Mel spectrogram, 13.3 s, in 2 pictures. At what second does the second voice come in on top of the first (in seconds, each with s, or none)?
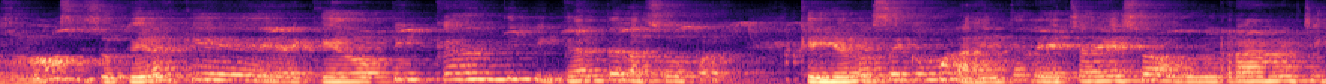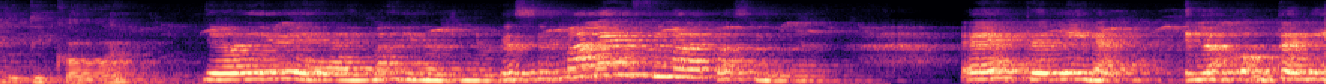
none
